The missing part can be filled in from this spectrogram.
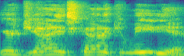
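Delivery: upbeat, reassuring tone. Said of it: "And they go".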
